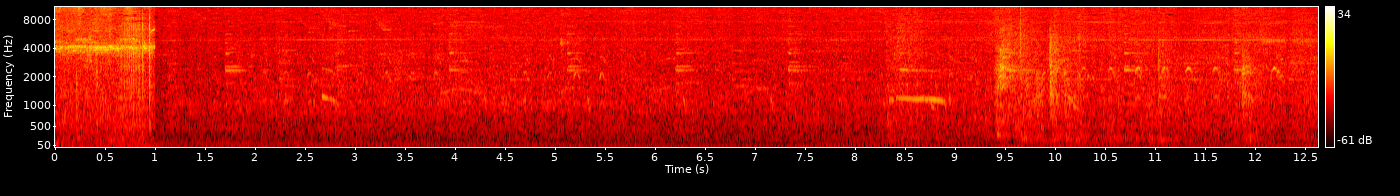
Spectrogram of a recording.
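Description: Faint outdoor ambience with scattered short bird calls. A loud, steady, high insect trill cuts off suddenly about a second in, and two brief knocks come near the end.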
